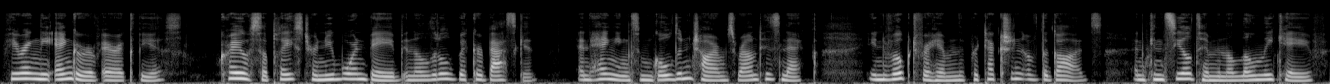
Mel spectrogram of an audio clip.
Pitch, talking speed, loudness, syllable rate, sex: 215 Hz, 175 wpm, -18 LUFS, 5.0 syllables/s, female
